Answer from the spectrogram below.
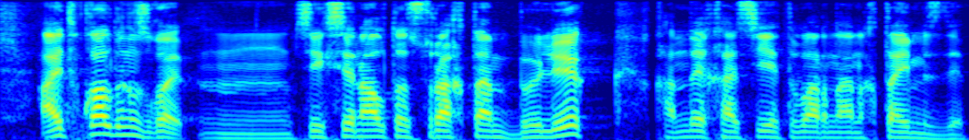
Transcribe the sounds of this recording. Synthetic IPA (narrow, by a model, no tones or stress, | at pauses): ɑjt̪ə̥p̚qʰɑlˠd̪əɴəzʁo̞jse̞kse̞nɑlˠt̪əsʊɾɑqt̪ɑnbɵle̞kqʰɑnd̪ɑjqʰɑsije̞t̪ɪbɑɾənɑnəqt̪ɑjməzd̪e̞p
